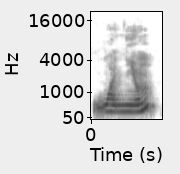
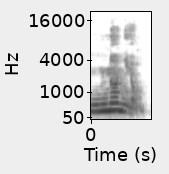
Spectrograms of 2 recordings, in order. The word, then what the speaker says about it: oignon: to see today is when OE is pronounced as a O, so a close O. We have un oignon. We have a link here. Un oignon. Oignon. So I don't say un oignon, I say un oignon.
